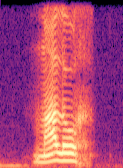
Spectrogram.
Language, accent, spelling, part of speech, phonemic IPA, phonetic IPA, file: Armenian, Eastern Armenian, մալուխ, noun, /mɑˈluχ/, [mɑlúχ], Hy-մալուխ.ogg
- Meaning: cable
